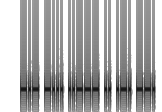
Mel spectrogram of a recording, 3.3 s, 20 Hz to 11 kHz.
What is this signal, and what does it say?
Morse code, heard as a keyed tone, about 37 wpm, 700 Hz. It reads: KB2IRG
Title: Speed Racing - USA 2x3 Call Signs 30wpm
